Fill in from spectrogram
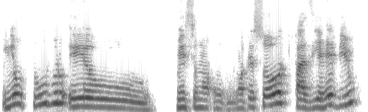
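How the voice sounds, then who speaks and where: A man's voice: a little high, expressive, a little slow, no echo. A man in his thirties with a Minas Gerais Brazilian accent, talking casually as an interview guest. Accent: Brazilian Portuguese, Minas Gerais. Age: 30s. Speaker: podcast guest, personal trainer and affiliate marketer. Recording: dull, lo-fi, dry audio.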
